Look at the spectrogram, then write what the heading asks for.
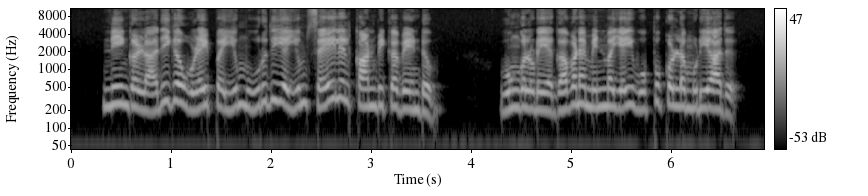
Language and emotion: Tamil, angry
